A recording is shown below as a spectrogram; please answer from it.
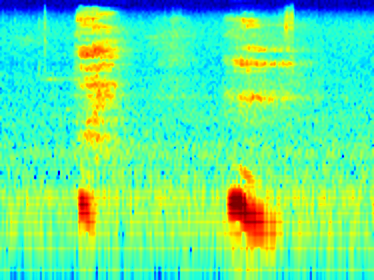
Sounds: Sigh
